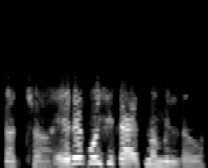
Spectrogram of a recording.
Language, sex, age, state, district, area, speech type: Sindhi, female, 45-60, Uttar Pradesh, Lucknow, urban, conversation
